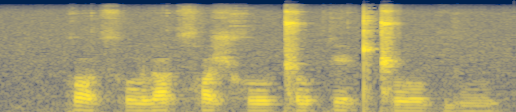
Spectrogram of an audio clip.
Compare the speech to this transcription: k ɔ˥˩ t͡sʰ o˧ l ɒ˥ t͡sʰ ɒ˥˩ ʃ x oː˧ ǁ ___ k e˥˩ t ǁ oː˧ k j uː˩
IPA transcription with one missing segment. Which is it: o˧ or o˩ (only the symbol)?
o˧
